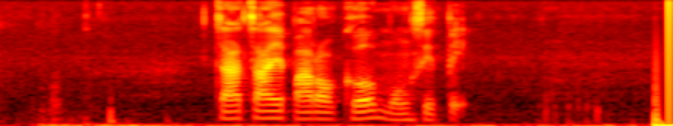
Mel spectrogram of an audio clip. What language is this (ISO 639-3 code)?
jav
